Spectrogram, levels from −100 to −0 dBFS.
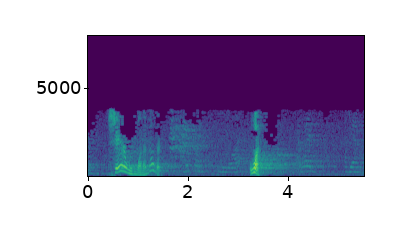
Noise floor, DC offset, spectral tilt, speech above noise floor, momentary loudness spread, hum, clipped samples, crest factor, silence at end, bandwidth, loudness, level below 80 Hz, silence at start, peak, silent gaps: -63 dBFS; under 0.1%; -3 dB/octave; 33 dB; 28 LU; none; under 0.1%; 28 dB; 0.2 s; 3.8 kHz; -31 LUFS; -76 dBFS; 0.4 s; -8 dBFS; none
